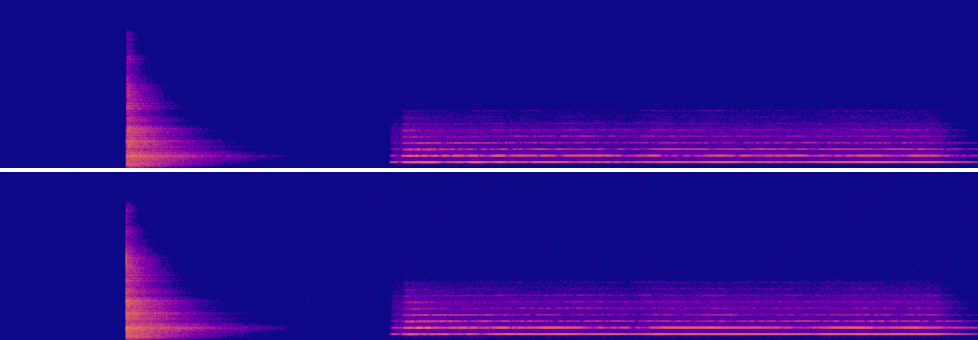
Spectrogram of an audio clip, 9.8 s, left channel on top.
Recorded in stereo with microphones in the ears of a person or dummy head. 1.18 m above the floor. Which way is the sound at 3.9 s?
35° left (ahead or behind).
